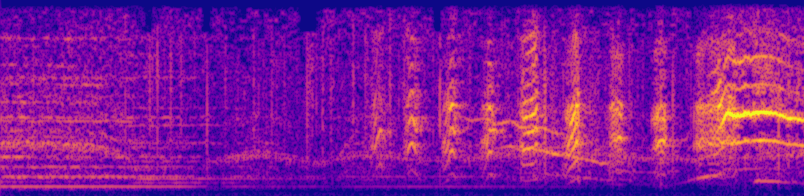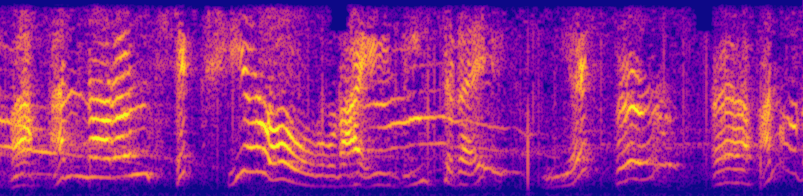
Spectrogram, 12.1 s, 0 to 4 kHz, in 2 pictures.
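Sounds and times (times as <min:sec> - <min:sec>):
black cat yowling and caterwauling: 0:01.6 - 0:12.0
laughter: 0:02.6 - 0:07.1, 0:11.4 - 0:12.0
speech: 0:08.8 - 0:10.8.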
